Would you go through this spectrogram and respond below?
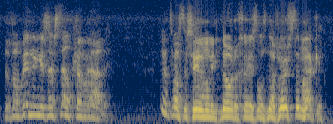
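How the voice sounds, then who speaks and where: A hard, anxious party comrade in a radio drama. His voice sits high and husky, and he argues in formal, emphatic phrases, insistent and self-justifying. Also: lively intonation, quick pace, darkish tone, exaggerated voice. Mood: relieved. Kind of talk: radio play acting.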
